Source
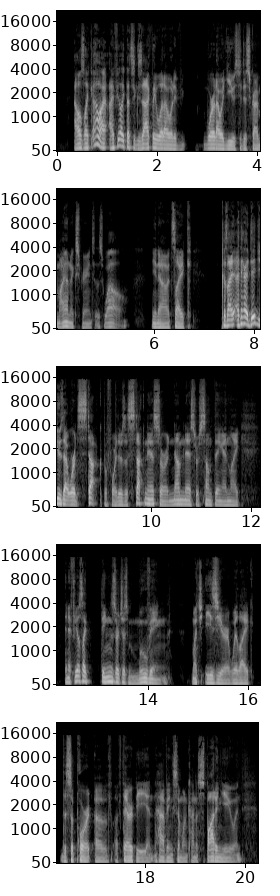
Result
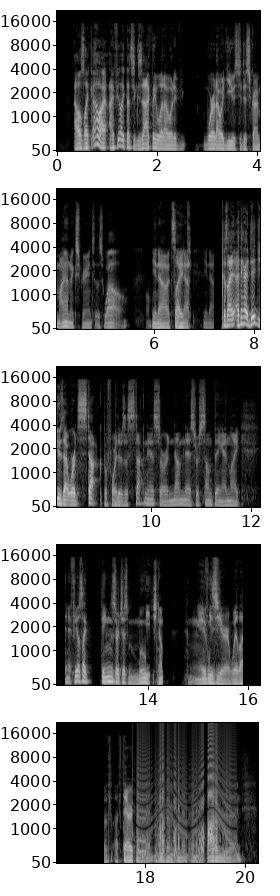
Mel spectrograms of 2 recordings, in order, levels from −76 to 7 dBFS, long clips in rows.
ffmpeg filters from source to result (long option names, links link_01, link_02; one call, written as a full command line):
ffmpeg -i in.wav -filter_complex "[0:a]asettb=1/sr,asplit=3[link_01][link_02][link_03];[link_01]atrim=end=1.024[link_04];[link_02]atrim=start=1.02:end=4.68,asetpts=PTS-STARTPTS,afade=type=in:duration=0.004:curve=qsin,afade=type=out:start_time=3.656:duration=0.004:curve=qsin,equalizer=frequency=610:width=2.7:gain=-8[link_05];[link_03]atrim=start=4.676[link_06];[link_04][link_05]acrossfade=duration=0.004:curve1=hsin:curve2=qsin[link_07];[link_07][link_06]acrossfade=duration=0.004:curve1=qsin:curve2=hsin,asplit=2[link_08][link_09];[link_09]afade=type=in:start_time=5.33:duration=0.01,afade=type=out:start_time=6.17:duration=0.01,aecho=0:1:510|1020|1530:0.630957|0.157739|0.0394348[link_10];[link_08][link_10]amix=inputs=2:normalize=0,asettb=1/sr,asplit=3[link_11][link_12][link_13];[link_11]atrim=end=9.374[link_14];[link_12]atrim=start=9.37:end=12.5,asetpts=PTS-STARTPTS,afade=type=in:duration=0.004:curve=qsin,afade=type=out:start_time=3.126:duration=0.004:curve=qsin,acompressor=threshold=-23dB:ratio=3:attack=3.2:release=140:knee=1:detection=peak[link_15];[link_13]atrim=start=12.496[link_16];[link_14][link_15]acrossfade=duration=0.004:curve1=hsin:curve2=qsin[link_17];[link_17][link_16]acrossfade=duration=0.004:curve1=qsin:curve2=hsin,asettb=1/sr,asplit=3[link_18][link_19][link_20];[link_18]atrim=end=17.744[link_21];[link_19]atrim=start=17.74:end=19.84,asetpts=PTS-STARTPTS,afade=type=in:duration=0.004:curve=qsin,afade=type=out:start_time=2.096:duration=0.004:curve=qsin,acrusher=samples=34:mix=1:aa=0.000001:lfo=1:lforange=20.4:lforate=1.1[link_22];[link_20]atrim=start=19.836[link_23];[link_21][link_22]acrossfade=duration=0.004:curve1=hsin:curve2=qsin[link_24];[link_24][link_23]acrossfade=duration=0.004:curve1=qsin:curve2=hsin,asplit=5[link_25][link_26][link_27][link_28][link_29];[link_25]atrim=end=13.962[link_30];[link_26]atrim=start=13.958:end=15.232,asetpts=PTS-STARTPTS,areverse[link_31];[link_27]atrim=start=15.228:end=15.9,asetpts=PTS-STARTPTS,afade=type=out:start_time=0.668:duration=0.004:curve=hsin[link_32];[link_28]atrim=start=15.9:end=17.19,asetpts=PTS-STARTPTS,volume=0[link_33];[link_29]atrim=start=17.19,asetpts=PTS-STARTPTS,afade=type=in:duration=0.004:curve=hsin[link_34];[link_30][link_31]acrossfade=duration=0.004:curve1=hsin:curve2=hsin[link_35];[link_32][link_33][link_34]concat=n=3:v=0:a=1[link_36];[link_35][link_36]acrossfade=duration=0.004:curve1=hsin:curve2=hsin" out.wav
